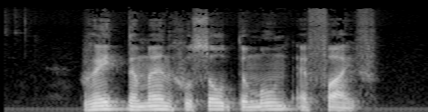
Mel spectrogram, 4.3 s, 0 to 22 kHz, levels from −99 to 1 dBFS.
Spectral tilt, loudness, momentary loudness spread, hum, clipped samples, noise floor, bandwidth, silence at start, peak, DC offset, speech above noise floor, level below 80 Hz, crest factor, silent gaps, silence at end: -7 dB/octave; -20 LUFS; 10 LU; none; under 0.1%; -62 dBFS; 15.5 kHz; 0.8 s; -2 dBFS; under 0.1%; 43 dB; -50 dBFS; 18 dB; none; 0.6 s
